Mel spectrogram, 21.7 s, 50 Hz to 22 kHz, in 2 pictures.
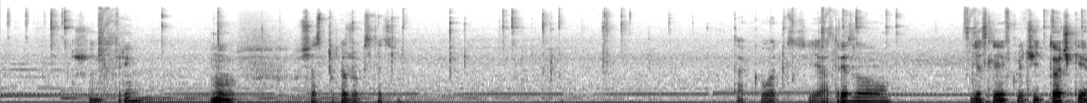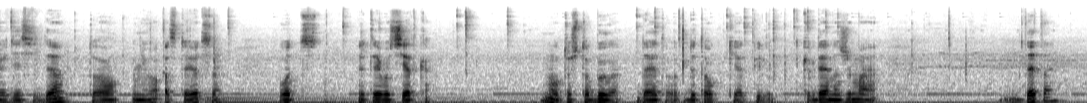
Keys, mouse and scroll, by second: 1.6-4.8 right drag, 4.8 scroll up 1, 5.0 click, 5.3 scroll down 1, 6.1 right click, 8.4 click, 8.9 middle click, 10.5 click, 12.4 F10, 13.0 right click, 13.3 scroll up 1, 13.7 scroll down 1, 14.0-15.4 right drag, 15.4 scroll up 1, 15.5 right click, 16.2 scroll up 1, 16.7-17.0 scroll down 1, 17.0 scroll up 1, 17.2 right click, 17.6-18.2 scroll up 1, 18.2 right click, 18.5 Escape, 18.6 scroll up 1, 18.8 Escape, 18.8 click, 19.1 middle click, 19.2 scroll up 1.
